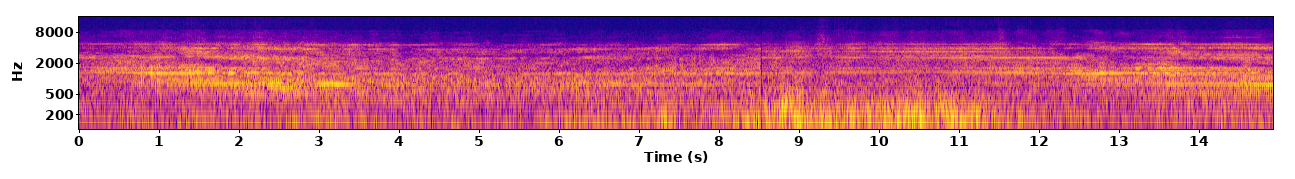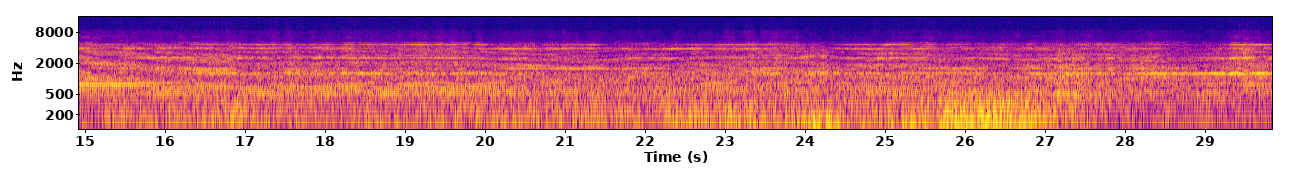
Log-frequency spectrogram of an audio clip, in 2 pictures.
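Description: Radio-controlled scale model helicopter in flight: a steady high whine from its motor and rotor, sliding down and back up in pitch several times as it flies past and turns.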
